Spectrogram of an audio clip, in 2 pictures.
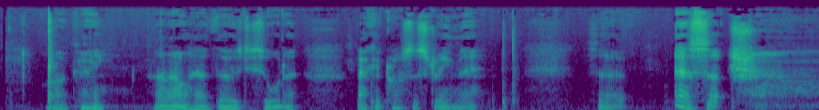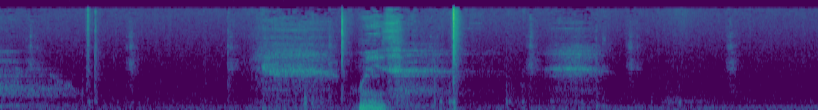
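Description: Small game pieces click softly as a hand slides them across a board.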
